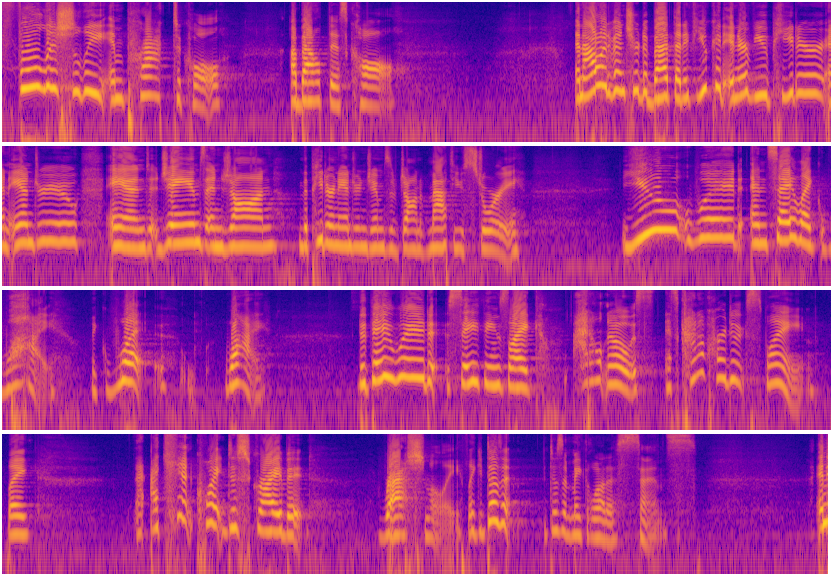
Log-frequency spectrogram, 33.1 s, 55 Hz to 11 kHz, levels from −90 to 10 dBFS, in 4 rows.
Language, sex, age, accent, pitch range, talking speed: English, female, 20-39, American, 255-360 Hz, 140 wpm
